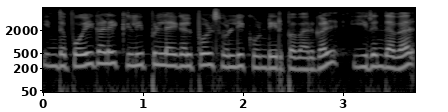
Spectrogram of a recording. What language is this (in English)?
Tamil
